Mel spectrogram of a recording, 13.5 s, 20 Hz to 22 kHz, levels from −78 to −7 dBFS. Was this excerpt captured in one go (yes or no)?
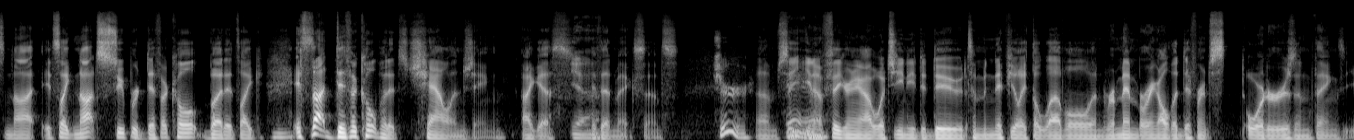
no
